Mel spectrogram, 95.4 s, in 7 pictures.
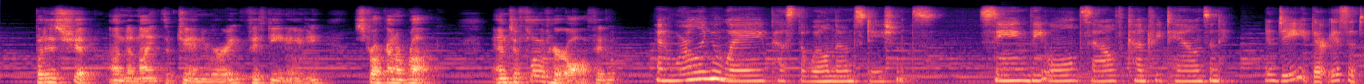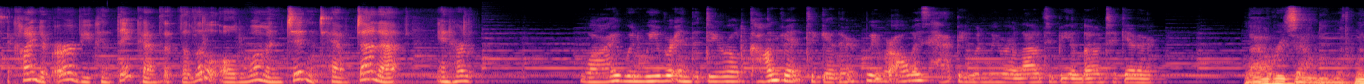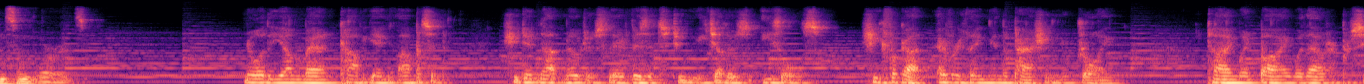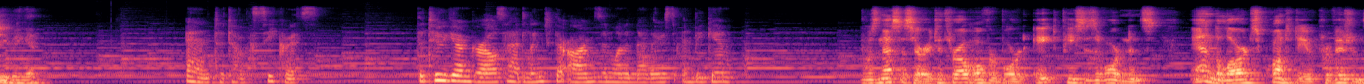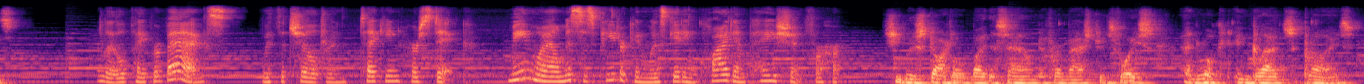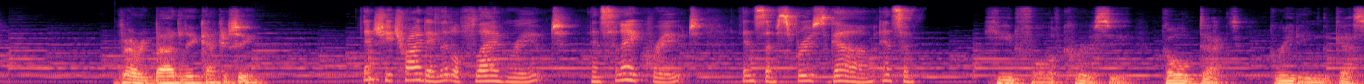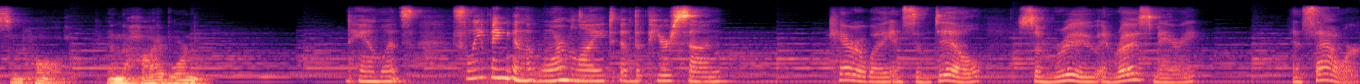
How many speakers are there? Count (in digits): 6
